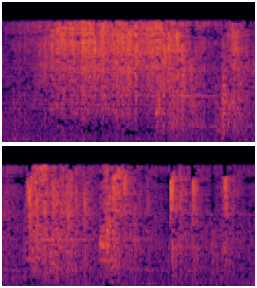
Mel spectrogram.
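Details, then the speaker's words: Piping system: sharp, irregular bangs and crashes over a steady rushing hiss, the sound of water hammer. "however these dynamic forces can cause significant problems as seen in the picture that shows the failure of flexible joints due to steam hammer and in this youtube footage where you will hear and see the effects of water hammer"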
